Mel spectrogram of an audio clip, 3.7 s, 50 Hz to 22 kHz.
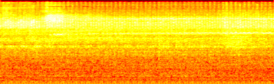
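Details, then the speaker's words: Salvaged Audi TT RS, 2.5-litre 5-cylinder petrol, at idle: steady high-pitched whistle/squeal over even idle, traced to the failing vacuum pump. "there it's vacuum pump yeah it's got to be yeah right there"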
